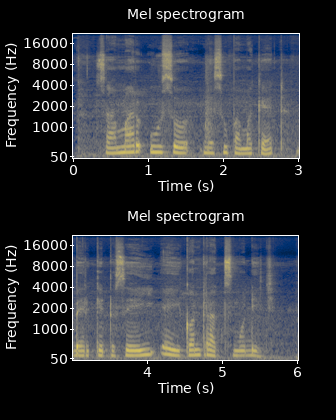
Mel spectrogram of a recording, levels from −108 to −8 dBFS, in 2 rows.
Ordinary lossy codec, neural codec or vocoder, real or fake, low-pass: none; none; real; none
